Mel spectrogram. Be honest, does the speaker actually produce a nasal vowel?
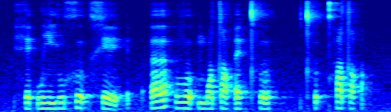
no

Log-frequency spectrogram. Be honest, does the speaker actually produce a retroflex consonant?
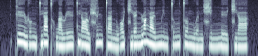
yes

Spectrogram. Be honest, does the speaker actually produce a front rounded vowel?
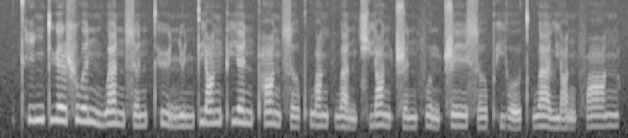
yes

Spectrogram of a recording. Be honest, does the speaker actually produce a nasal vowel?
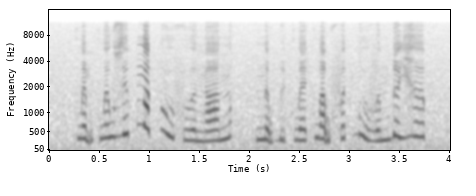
no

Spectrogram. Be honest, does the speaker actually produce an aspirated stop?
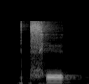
yes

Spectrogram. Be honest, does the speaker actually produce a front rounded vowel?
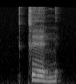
no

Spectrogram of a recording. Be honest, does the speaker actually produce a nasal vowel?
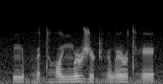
no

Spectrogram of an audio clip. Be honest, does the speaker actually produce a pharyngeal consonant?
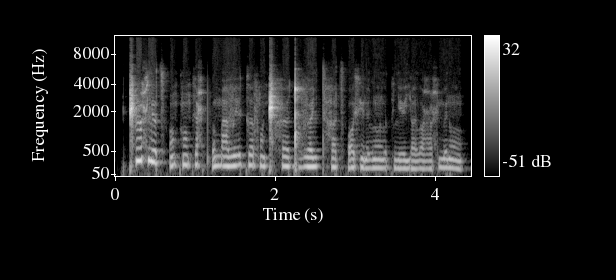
yes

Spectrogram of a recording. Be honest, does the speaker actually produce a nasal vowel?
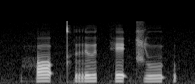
no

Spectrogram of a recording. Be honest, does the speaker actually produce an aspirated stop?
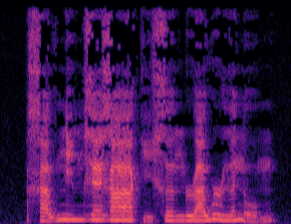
no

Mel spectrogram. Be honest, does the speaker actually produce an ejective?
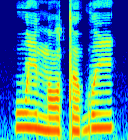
no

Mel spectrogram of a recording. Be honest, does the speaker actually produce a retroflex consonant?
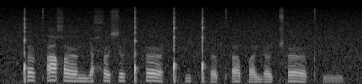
no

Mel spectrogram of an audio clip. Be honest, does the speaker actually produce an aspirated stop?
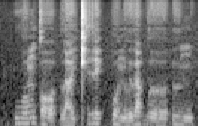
yes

